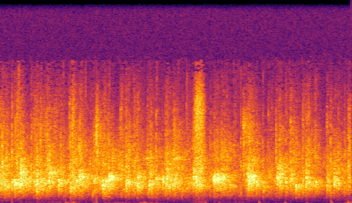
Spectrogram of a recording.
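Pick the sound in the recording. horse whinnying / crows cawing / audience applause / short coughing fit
audience applause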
